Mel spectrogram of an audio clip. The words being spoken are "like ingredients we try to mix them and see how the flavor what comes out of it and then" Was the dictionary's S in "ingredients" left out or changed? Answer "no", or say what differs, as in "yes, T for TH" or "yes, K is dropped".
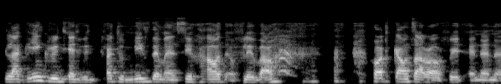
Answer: yes, S is dropped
